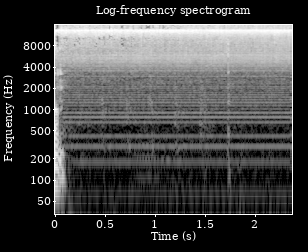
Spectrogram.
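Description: Near silence, with only a faint, steady electrical hum.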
